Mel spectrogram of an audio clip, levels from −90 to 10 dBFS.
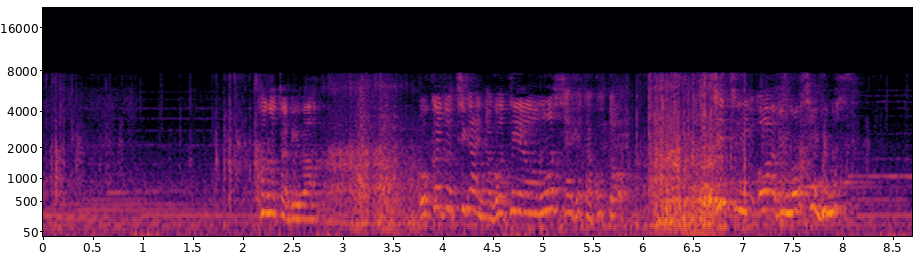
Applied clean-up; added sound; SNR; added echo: none; Skateboard; 3 dB; reverberation time 0.5 s.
